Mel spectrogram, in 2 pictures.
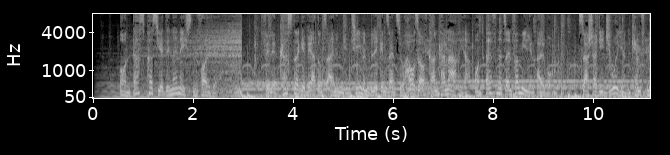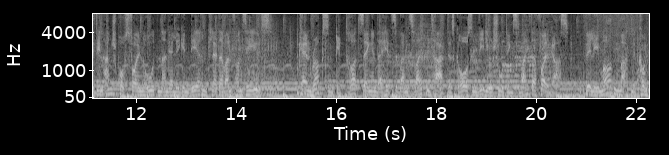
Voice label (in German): Kommentar, maenner; WildOnes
